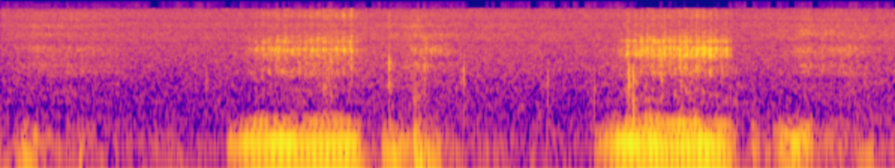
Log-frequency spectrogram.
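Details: Tired beagle asleep and snoring: two deep, buzzing, low snores, each nearly a second long and about two and a half seconds apart, with quiet breathing between them.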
